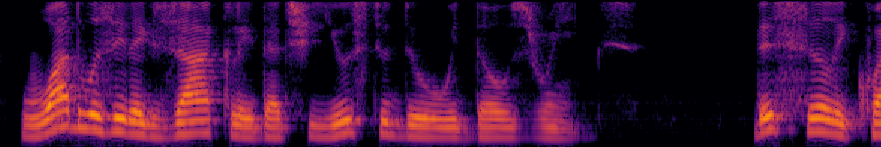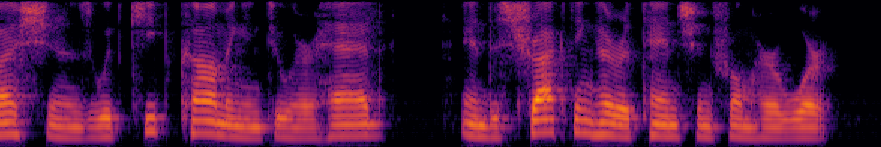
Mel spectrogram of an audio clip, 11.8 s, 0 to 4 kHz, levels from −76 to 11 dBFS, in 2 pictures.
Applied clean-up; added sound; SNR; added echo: none; none; none; none.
